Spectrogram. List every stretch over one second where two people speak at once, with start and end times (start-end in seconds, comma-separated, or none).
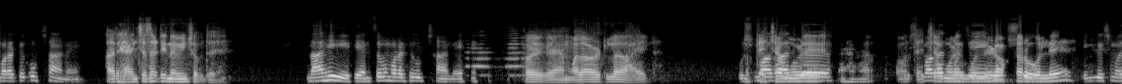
9.2-10.4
